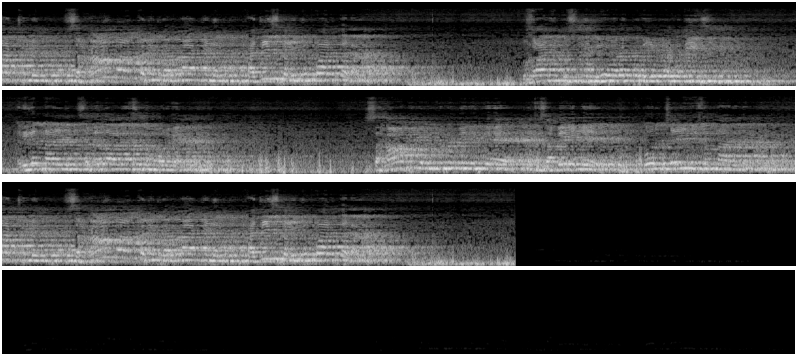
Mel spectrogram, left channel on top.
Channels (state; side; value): drops out; right; at 5.2 s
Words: சஹாபாக்களின் வரலாற்றிலும் ஹதீஸ்களை பார்க்கலாம். புகாரி முஸ்லிமில் வரக்கூடிய ஒரு ஹதீஸ், நபிகள் நாயகம் ஸல்லல்லாஹு அலைஹி வஸல்லம் அவர்கள் சஹாபிகள் இருக்கிற சபையிலே ஒரு செய்தி சொன்னார்கள்.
